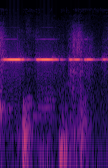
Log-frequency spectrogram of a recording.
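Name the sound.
smoke detector alarm beeping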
